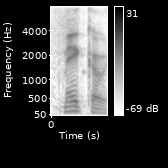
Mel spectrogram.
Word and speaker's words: Mako: A KO o short fin the short fin Mako Shark ma moo it's Mako it depends if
